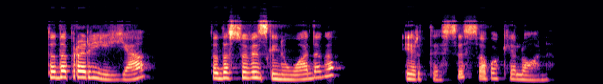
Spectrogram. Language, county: Lithuanian, Klaipėda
